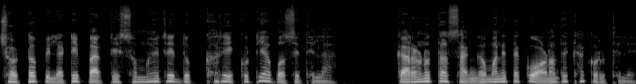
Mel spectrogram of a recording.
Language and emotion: Odia, sad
